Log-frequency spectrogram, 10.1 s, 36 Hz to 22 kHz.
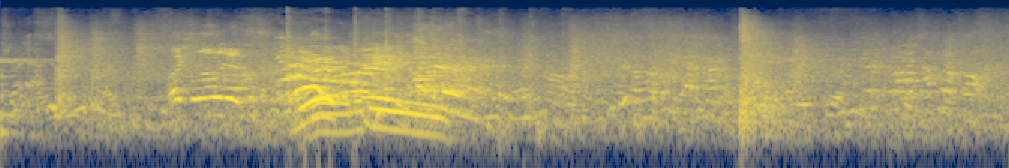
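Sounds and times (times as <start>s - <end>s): indistinct chatter: 0.0s - 10.0s
sharp smack: 7.4s - 7.8s.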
